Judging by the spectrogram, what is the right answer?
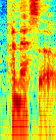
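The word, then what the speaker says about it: Panesar: Monty Panason or Panessa, I suppose, as it should be pronounced.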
